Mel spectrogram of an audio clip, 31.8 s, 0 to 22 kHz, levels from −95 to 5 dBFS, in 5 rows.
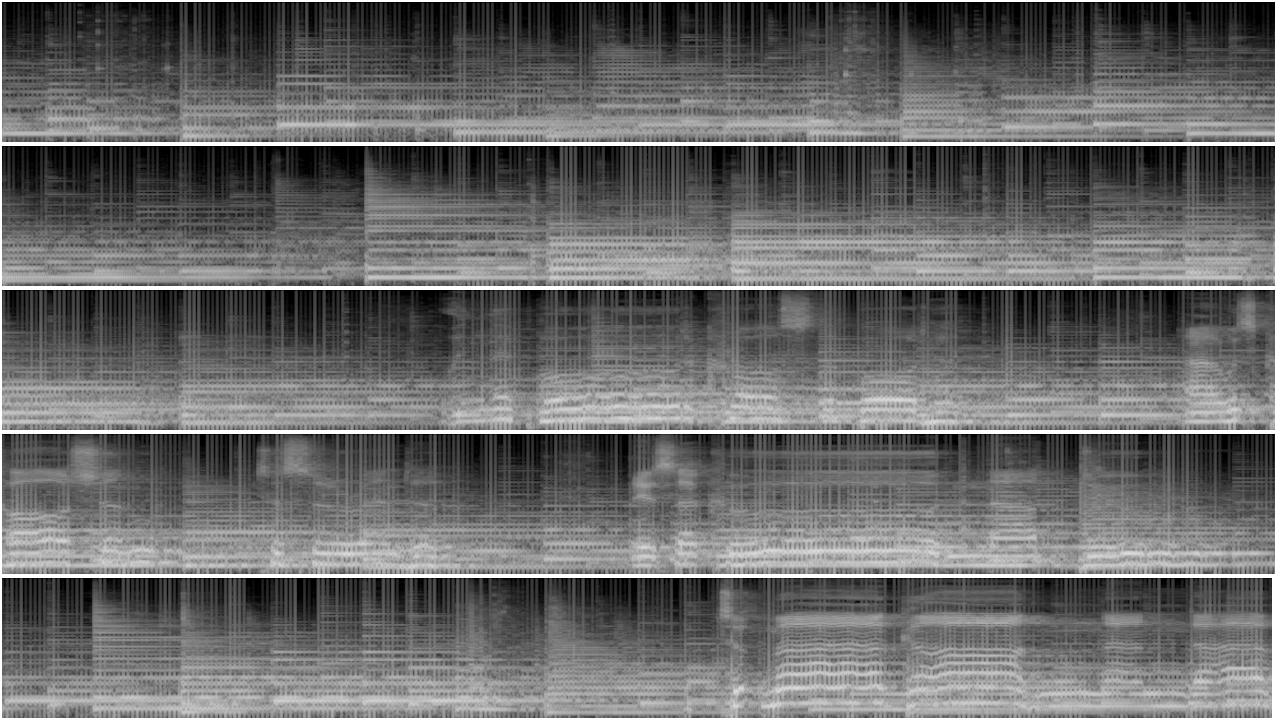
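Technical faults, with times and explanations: Throughout, planar audio read as interleaved: each block of 1024 samples, about 23.22 ms, stores all left samples and then all right, but the reader treats it as alternating left-right pairs. Each channel's half-block therefore plays at double speed, left then right, keeping the overall pace. The sound is raised 12 semitones, a full octave, with a fluttering roughness repeating at 43.1 Hz, the block rate, which fits a 1024-sample block.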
